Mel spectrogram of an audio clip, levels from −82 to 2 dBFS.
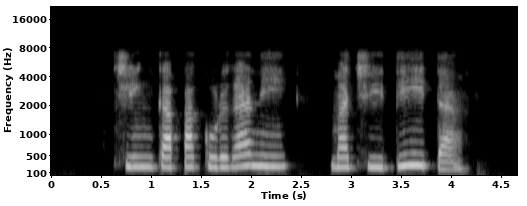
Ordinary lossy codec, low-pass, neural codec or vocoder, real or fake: Opus, 32 kbps; 7.2 kHz; codec, 16 kHz, 16 kbps, FreqCodec, smaller model; fake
